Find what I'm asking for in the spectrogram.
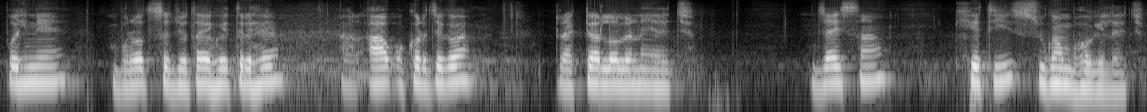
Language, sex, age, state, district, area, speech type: Maithili, male, 30-45, Bihar, Madhubani, rural, spontaneous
